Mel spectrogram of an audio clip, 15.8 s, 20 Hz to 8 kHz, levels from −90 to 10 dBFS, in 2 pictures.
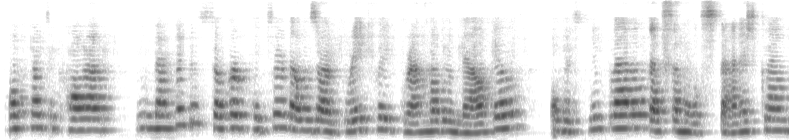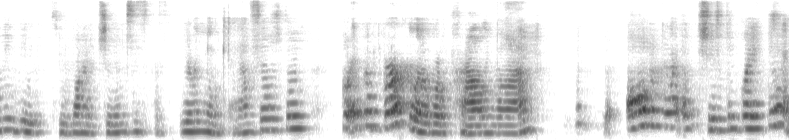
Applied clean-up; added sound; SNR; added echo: neural mask model DeepFilterNet 3.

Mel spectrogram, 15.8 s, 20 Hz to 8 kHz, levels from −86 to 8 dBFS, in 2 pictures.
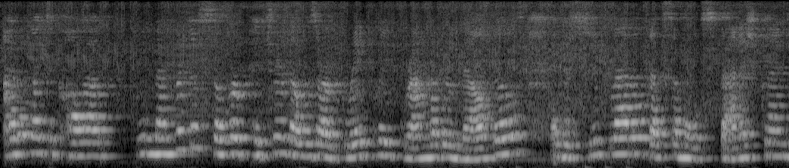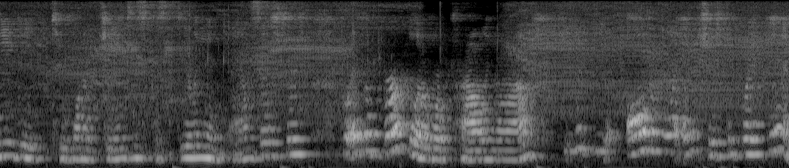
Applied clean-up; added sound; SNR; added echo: none; Domestic sounds, home sounds; 16 dB; reverberation time 0.7 s.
